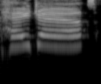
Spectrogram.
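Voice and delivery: high, loud Southern belle twang; hammed-up Southern drawl, high and loud. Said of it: "a twang. She's like".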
